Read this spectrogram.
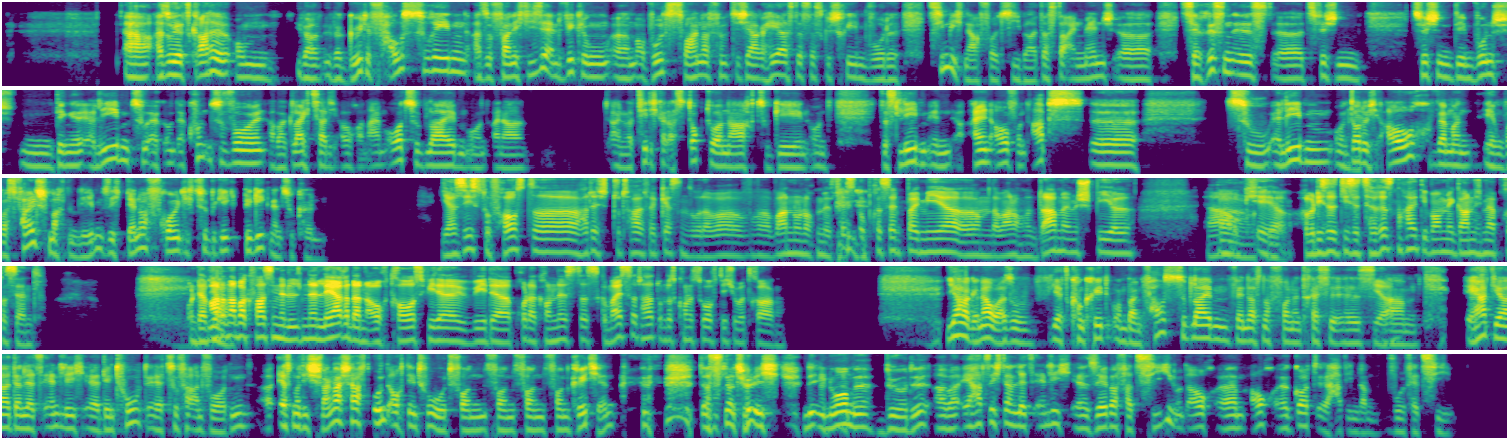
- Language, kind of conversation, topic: German, podcast, Wie lernst du, dir selbst freundlicher gegenüberzutreten?
- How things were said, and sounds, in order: stressed: "falsch"; giggle; stressed: "und"; giggle; laughing while speaking: "Das ist natürlich"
